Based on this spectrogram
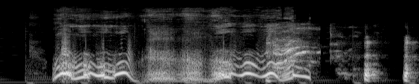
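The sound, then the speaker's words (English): A dog growls in a few long, wavering, throaty bursts with rising and falling pitch, then gives a couple of short, clipped snarls at the end. “That's the noise he makes when he procreates, I assume.”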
